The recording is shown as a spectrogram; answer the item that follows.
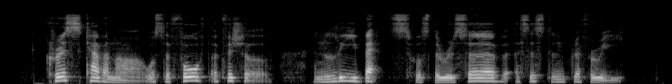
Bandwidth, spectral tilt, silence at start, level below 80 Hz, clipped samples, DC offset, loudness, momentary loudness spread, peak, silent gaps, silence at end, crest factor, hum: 11.5 kHz; -6 dB/octave; 0.5 s; -62 dBFS; under 0.1%; under 0.1%; -23 LUFS; 12 LU; -2 dBFS; none; 0.5 s; 20 dB; none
